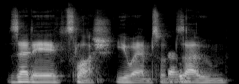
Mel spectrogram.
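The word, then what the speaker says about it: ZA/UM: Which is the new game from Zoom who made Disco Allesium. Is that how we're pronouncing that studio's name? Z. Well, it's Z Aum.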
